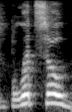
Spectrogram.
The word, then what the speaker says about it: Blitzo: Technically, his full name is Blitzo Buxo, but he has basically started pronouncing it Blitz with a silent O, and yes, his last name is Buxo.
